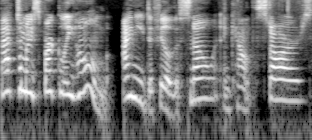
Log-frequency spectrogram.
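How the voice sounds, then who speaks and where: The speaker uses a put-on character voice. The tempo is moderate. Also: woman, high pitch for a woman. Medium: read story. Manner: gentle, friendly.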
